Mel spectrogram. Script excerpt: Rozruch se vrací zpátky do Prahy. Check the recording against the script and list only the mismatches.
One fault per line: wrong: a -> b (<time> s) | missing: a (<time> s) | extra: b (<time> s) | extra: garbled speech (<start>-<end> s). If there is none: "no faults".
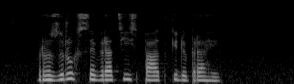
no faults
